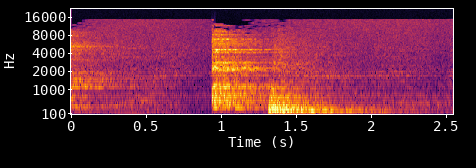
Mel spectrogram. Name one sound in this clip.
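Kettlebells thud heavily onto a hard floor in an echoing room.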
